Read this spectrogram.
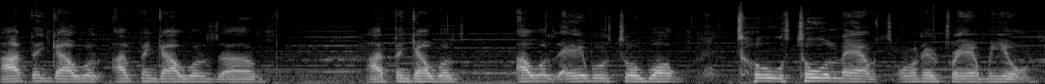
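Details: Man who had a stroke, described as an aneurysm, at age 23, with a tremendous recovery of walking and talking; speech impairment after stroke.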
